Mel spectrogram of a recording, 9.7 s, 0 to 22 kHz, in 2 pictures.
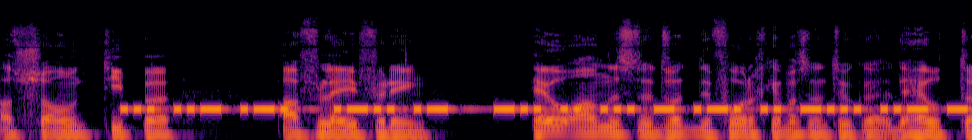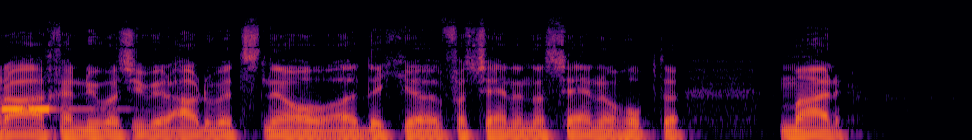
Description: Morse code, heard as a keyed tone, machine-sent, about 36 wpm, 820 Hz, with room echo and speech in Dutch. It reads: SUR LA DISTRIBUO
